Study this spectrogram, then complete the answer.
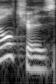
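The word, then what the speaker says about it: Altras: to do it now I've ordered new altres it's Ultras it's you know why is it spelled with an a I have no idea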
